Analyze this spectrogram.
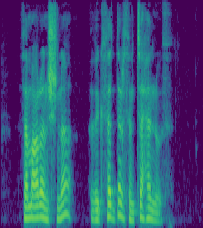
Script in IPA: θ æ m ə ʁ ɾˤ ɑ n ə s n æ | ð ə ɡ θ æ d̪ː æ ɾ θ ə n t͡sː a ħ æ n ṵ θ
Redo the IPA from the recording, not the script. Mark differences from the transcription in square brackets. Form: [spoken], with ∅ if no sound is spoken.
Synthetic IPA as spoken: θ æ m ə ʁ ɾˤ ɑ n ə [ʃ] n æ | ð ə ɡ θ æ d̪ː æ ɾ θ ə n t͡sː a ħ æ n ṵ θ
